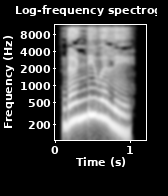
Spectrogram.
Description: ♪ daṇḍivale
